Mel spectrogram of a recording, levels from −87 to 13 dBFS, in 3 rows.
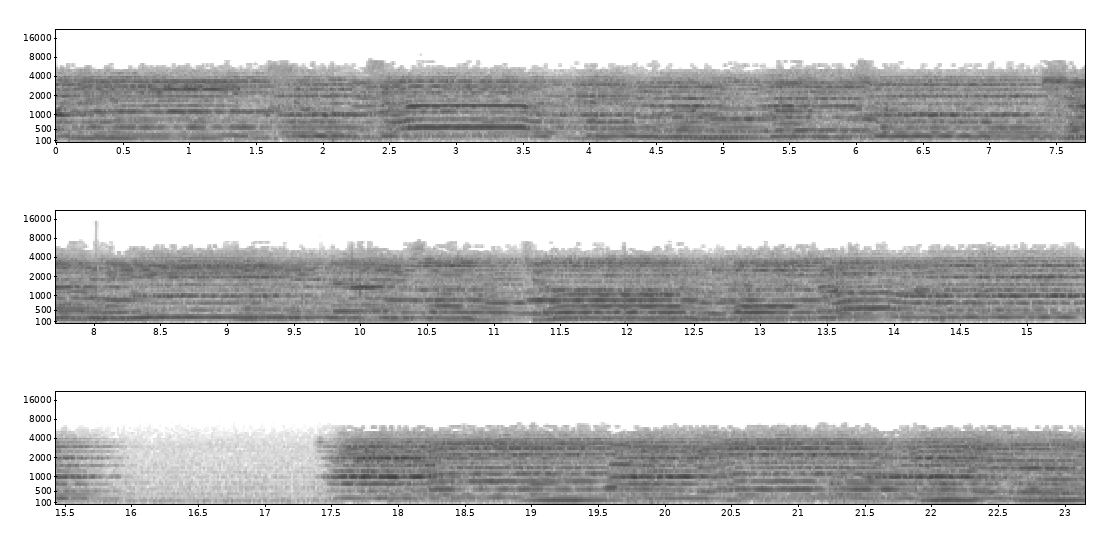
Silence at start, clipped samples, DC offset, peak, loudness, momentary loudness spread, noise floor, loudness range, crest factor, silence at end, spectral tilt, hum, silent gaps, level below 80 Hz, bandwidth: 0 s; under 0.1%; under 0.1%; -4 dBFS; -19 LUFS; 6 LU; -51 dBFS; 3 LU; 16 dB; 0 s; -4 dB/octave; none; none; -66 dBFS; 7.4 kHz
